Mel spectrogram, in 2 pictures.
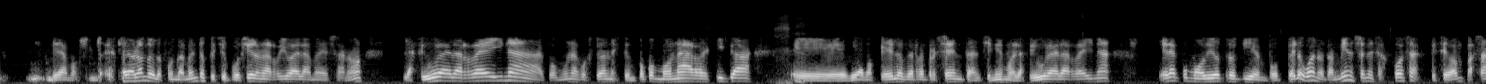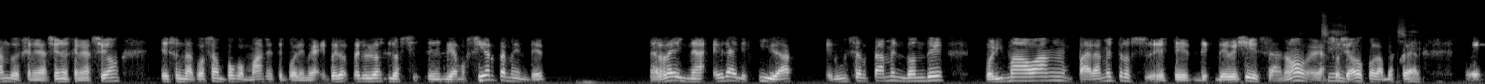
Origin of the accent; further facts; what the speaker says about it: Colón, Montevideo, Uruguay; Bueno, es mi barrio, entonces acá en las, bueno, yo soy de Colón.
